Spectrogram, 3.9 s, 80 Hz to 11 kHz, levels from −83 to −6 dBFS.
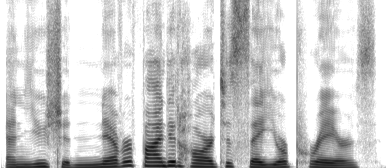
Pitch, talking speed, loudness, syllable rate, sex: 185 Hz, 170 wpm, -17 LUFS, 3.2 syllables/s, female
